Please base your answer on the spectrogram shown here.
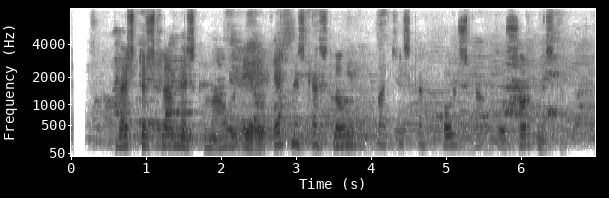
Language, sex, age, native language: Icelandic, male, 40-49, Icelandic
